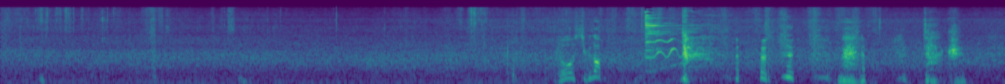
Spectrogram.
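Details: Husky dog in rough play with its owner outdoors, giving wavering howl-like whines and a high warbling yowl among short rough grunts and scuffles, with people talking and laughing nearby.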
